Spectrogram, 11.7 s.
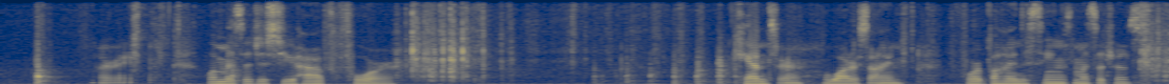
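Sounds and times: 
speech: 0:01.0 - 0:01.4, 0:02.1 - 0:04.1, 0:07.4 - 0:11.5
tarot cards being shuffled: 0:01.2 - 0:01.8, 0:04.0 - 0:06.9, 0:08.8 - 0:09.7, 0:11.4 - 0:11.6.

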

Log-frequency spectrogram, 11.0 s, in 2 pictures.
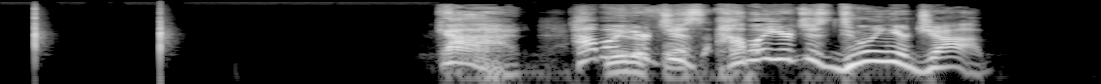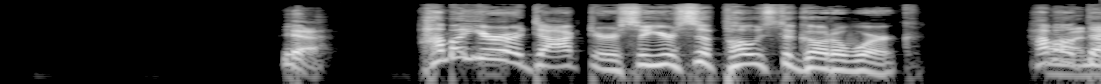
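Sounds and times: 
single person clapping: 0:00.1 - 0:01.0
speech: 0:02.2 - 0:05.0, 0:06.9 - 0:11.0.

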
